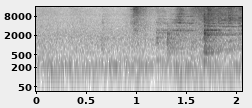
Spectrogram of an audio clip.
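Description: Dishes and utensils clinking as food is served from a plastic basin onto plates, with a sharp clink about a second in and more clatter near the end.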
